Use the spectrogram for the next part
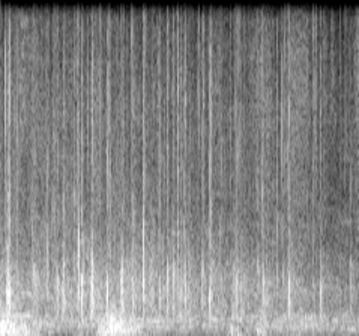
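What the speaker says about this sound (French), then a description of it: "on l'applaudit bien fort" A crowd at a coffee brewing competition at SIRHA applauds a competitor, sustained moderately faint clapping with scattered sharp claps from a sizeable audience.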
